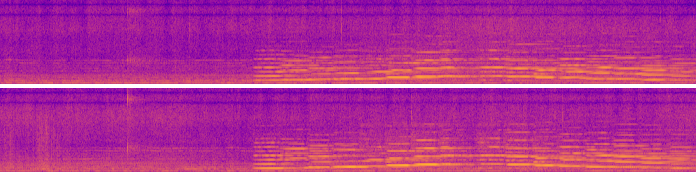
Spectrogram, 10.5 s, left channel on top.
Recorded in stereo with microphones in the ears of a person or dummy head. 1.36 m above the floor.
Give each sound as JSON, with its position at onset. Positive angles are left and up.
{"t": 1.9, "sound": "a finger snap", "side_deg": -35, "distance_m": 0.6}
{"t": 3.8, "sound": "a flute", "side_deg": -20, "distance_m": 0.7}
